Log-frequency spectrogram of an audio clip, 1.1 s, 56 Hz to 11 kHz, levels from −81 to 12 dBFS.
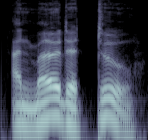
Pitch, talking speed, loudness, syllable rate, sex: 105 Hz, 160 wpm, -16 LUFS, 6.2 syllables/s, male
